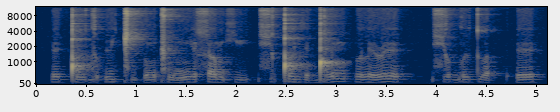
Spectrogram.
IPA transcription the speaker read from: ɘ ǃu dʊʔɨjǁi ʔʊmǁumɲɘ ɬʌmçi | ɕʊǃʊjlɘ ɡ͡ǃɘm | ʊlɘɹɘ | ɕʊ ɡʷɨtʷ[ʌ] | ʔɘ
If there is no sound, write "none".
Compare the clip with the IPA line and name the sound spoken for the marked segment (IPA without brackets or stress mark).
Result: ʌ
